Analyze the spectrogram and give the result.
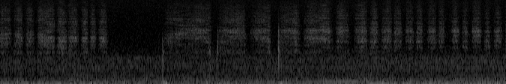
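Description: A stick of white chalk held in the fingertips scratches short strokes across a small square chalkboard with a wooden frame lying flat on a table. Quiet, steady scraping rasps repeat in quick bursts with bright, gritty texture, broken by a few sharp, brief ticks as the chalk catches the surface.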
